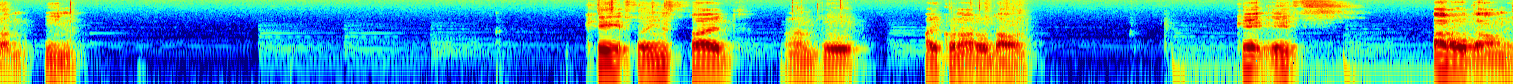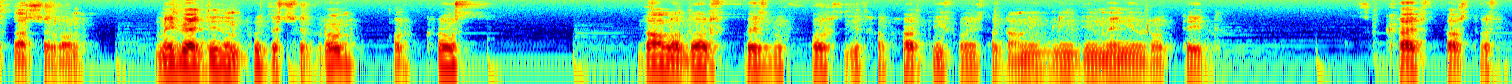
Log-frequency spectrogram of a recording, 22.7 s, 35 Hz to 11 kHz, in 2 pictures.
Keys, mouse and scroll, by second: 1.0 typing, 2.7 ctrl+Tab, 4.5 Return, 4.7 Tab, 6.2 typing, 12.1 ctrl+Tab.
